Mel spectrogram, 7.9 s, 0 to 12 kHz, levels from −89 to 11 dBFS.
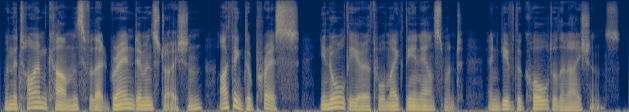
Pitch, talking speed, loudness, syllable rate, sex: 105 Hz, 205 wpm, -19 LUFS, 5.0 syllables/s, male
